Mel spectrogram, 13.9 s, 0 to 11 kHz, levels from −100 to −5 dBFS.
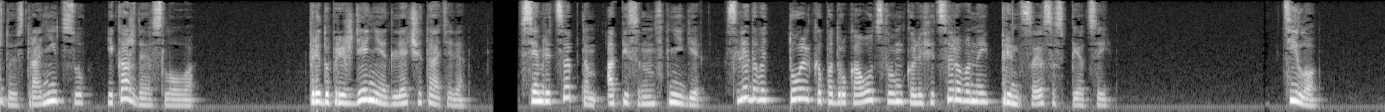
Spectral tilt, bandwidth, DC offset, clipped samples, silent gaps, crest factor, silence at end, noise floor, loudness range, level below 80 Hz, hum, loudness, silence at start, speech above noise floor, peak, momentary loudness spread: -4 dB/octave; 11 kHz; under 0.1%; under 0.1%; none; 20 dB; 0.65 s; -56 dBFS; 5 LU; -58 dBFS; none; -18 LUFS; 0 s; 38 dB; 0 dBFS; 12 LU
